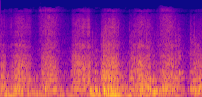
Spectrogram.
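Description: Marching band playing in the stands: brass over a driving drum rhythm, with strokes about four times a second.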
